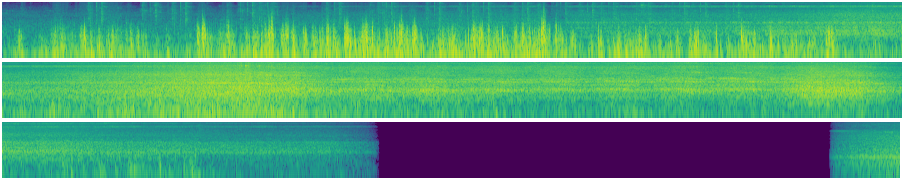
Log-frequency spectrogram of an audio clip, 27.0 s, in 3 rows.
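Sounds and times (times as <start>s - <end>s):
train passing: 2.6s - 21.8s.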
